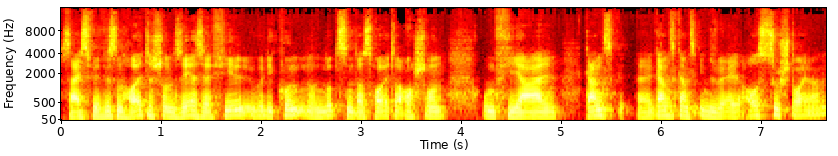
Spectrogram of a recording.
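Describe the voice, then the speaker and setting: A man speaks at a moderate pace in a medium pitch, with vocal fry. His tone is dark and mellow, with ordinary pitch variation. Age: 30s. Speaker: retail executive. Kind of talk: interview.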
